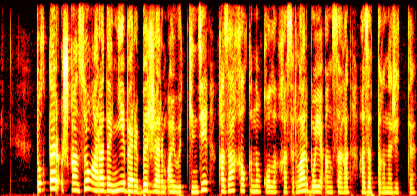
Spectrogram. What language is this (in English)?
Kazakh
